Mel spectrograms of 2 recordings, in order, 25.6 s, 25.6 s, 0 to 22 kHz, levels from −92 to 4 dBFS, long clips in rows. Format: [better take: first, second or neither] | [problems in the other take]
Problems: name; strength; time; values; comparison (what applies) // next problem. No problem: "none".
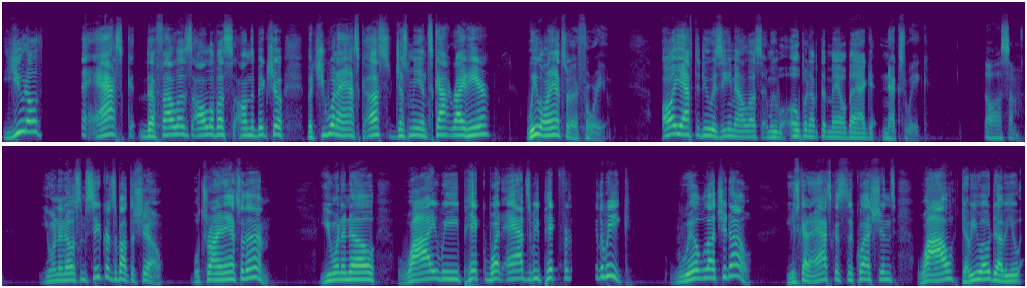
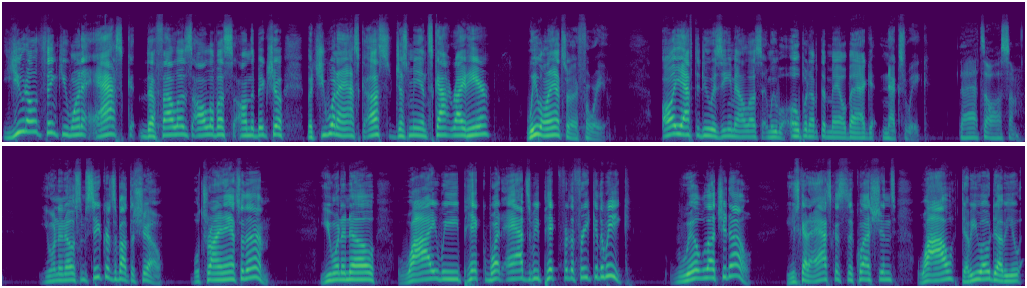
second | audio cutting out; at 0.5 s, at 12 s and at 20 s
